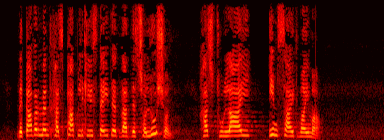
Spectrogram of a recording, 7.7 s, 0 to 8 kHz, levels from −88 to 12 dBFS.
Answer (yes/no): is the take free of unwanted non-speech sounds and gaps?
yes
